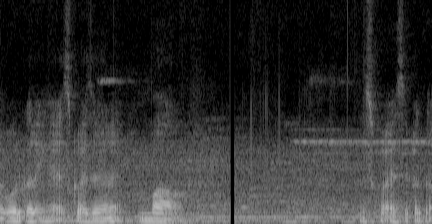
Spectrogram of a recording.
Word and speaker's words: م: एम की जो आवाज़ है, माँ माँ माँ जिसे कहते हैं, ये छोटा सा गोल करेंगे, इसको ऐसे माँ, इसको ऐसे कहते हैं माँ।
